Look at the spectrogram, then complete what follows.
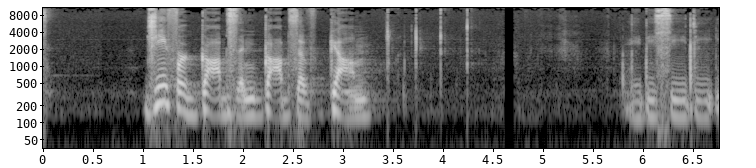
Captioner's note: lips puckering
